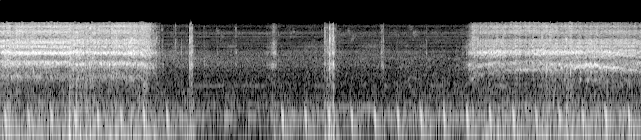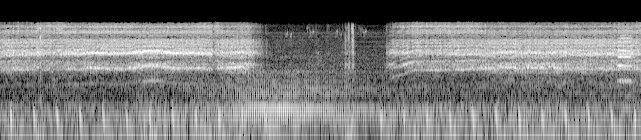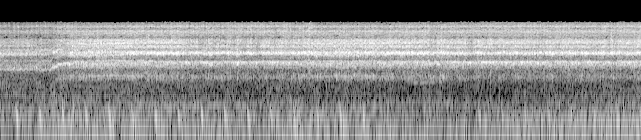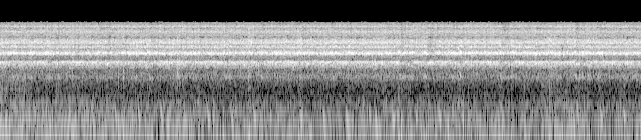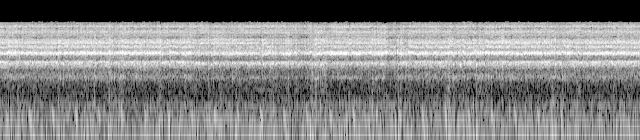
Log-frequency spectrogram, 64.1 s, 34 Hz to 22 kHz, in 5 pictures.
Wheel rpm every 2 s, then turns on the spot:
160, 110, 0, 0, 10, 100, 110, 110, 110, 20, 50, 110, 110, 140, 160, 160, 160, 160, 160, 160, 160, 160, 160, 160, 160, 160, 160, 160, 160, 160, 160, 160.
18-20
